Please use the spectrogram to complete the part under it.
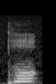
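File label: kana "TE", Japanese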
